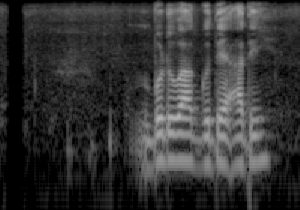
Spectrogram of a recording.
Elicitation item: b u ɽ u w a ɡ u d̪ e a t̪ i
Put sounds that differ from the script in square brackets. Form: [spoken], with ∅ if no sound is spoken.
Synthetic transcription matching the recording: b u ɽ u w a ɡ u d̪ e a [d̪] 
